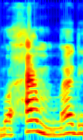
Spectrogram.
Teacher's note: حا کو وسط حلق سے پڑھیں گے اور باریک پڑھیں گے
